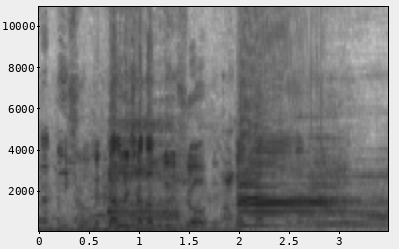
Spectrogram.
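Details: Sahiwal cattle at a crowded cattle market in Comilla, Bangladesh, in January: after quick market talk, one long, even lowing call holds for over a second while traders keep speaking nearby.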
